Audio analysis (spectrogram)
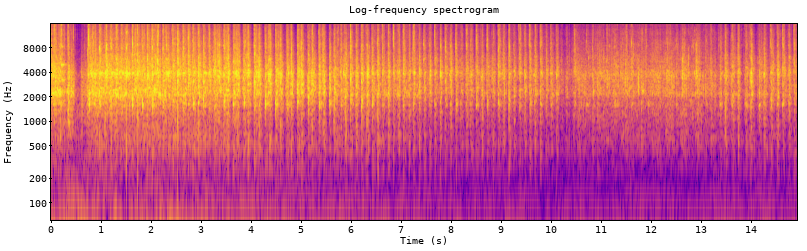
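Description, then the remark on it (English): A cocktail shaker is shaken hard and fast for about fourteen seconds to crush the cucumbers inside, a dense, bright, metallic clatter with ice and cucumber pieces pounding, steady and loud with no talking. Shimmer powder is also in the mix. “So I want to be vigorous with the shaking as I want to beat the shit out of those cucumbers.”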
